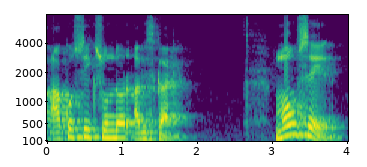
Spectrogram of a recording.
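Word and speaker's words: mon cher: মৌসে, নট মট চের, এরকম উচ্চারণ হবে না। মৌসে, সিএইচ উচ্চারণ এখানে এসএইচ এর মতো।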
